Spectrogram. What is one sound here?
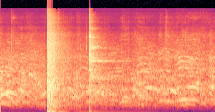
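A baton strikes with sharp thuds.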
